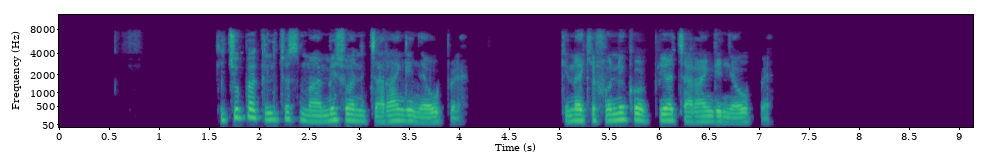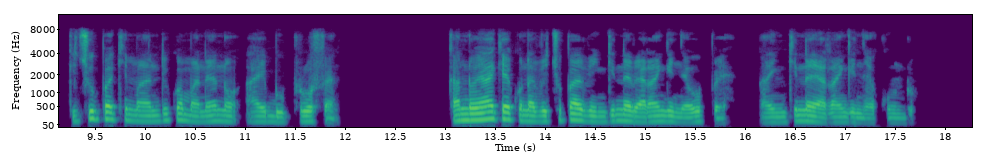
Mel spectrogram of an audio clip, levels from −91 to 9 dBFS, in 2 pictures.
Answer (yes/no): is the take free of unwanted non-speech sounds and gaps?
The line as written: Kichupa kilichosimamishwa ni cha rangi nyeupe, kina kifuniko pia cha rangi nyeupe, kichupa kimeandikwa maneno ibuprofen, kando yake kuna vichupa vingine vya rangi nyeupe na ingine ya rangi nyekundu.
yes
